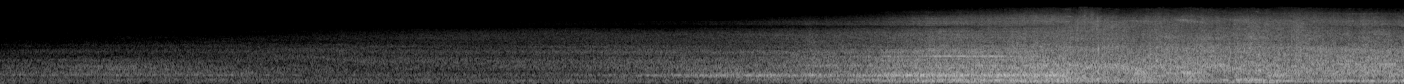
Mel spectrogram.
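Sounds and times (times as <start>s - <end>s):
diesel train engine hum: 0.0s - 14.0s
wheels on rails rushing: 4.1s - 14.0s.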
